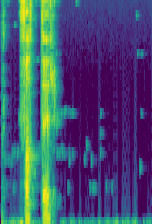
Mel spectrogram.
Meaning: present tense of fatte
- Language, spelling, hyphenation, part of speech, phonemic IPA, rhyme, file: Norwegian Bokmål, fatter, fat‧ter, verb, /ˈfatːər/, -ər, Nb-fatter.ogg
